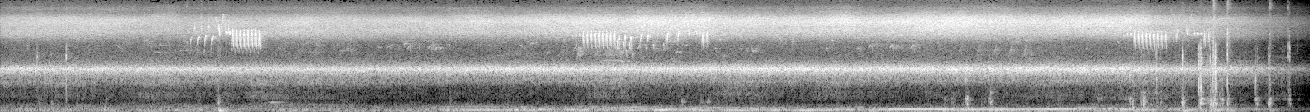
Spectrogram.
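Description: A dense chorus of periodical cicadas drones steadily from stands of trees in Arlington, Virginia, in the daytime, heard during a stop on a tandem bike ride; an unbroken high-pitched hum lasting throughout, with faint low rumbling underneath and no voices.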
